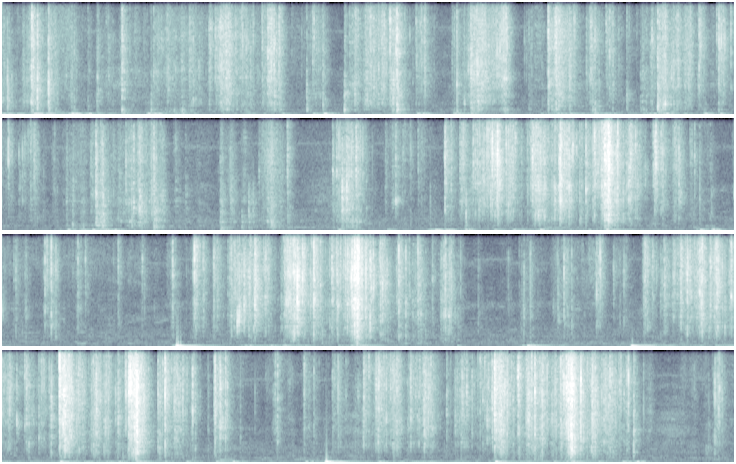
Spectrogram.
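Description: Foil trading-card pack wrappers being torn open and crinkled by hand, an irregular crackling that goes on throughout, with a few sharp knocks on the table now and then.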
